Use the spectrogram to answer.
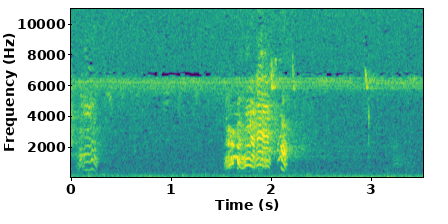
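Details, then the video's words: A parrot gives a single harsh, raspy squawk of about half a second near the middle, preceded by a faint short rasp at the start, over a low rumbling background. "PSITACÍDEOS - Araras - Cacatuas - Papagaios - Periquitos - Animais da Fazenda - Som Dos Animais"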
